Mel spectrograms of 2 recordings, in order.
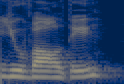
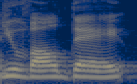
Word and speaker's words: Uvalde: Porque había gente que en Texas, en Texas hay mucha gente que le dice Yuvaldi. Ah, okay. Yuvalde, Uvalde. Como que habían muchas pronunciaciones y me pidieron que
